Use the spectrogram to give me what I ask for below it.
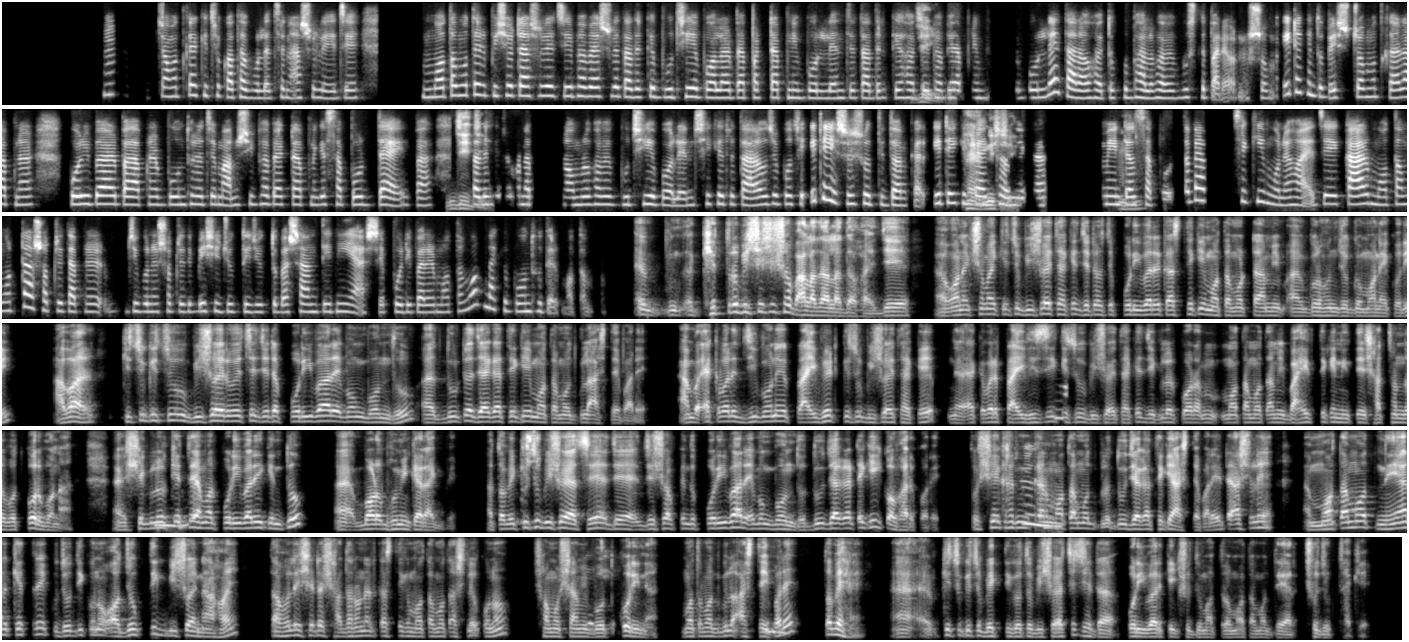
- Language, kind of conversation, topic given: Bengali, podcast, কীভাবে পরিবার বা বন্ধুদের মতামত সামলে চলেন?
- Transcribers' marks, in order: other background noise; "কাছে" said as "ছে"; unintelligible speech; tongue click; wind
